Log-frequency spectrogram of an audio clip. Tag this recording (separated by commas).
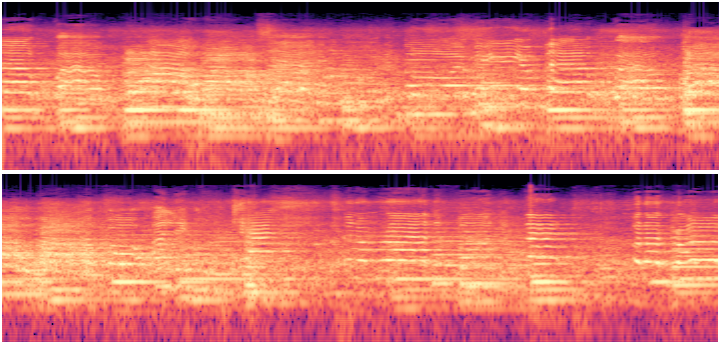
Music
